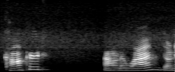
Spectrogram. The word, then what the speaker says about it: Concord: con people say um if you're like actually from massachusetts you pronounce it conquered i don't know why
